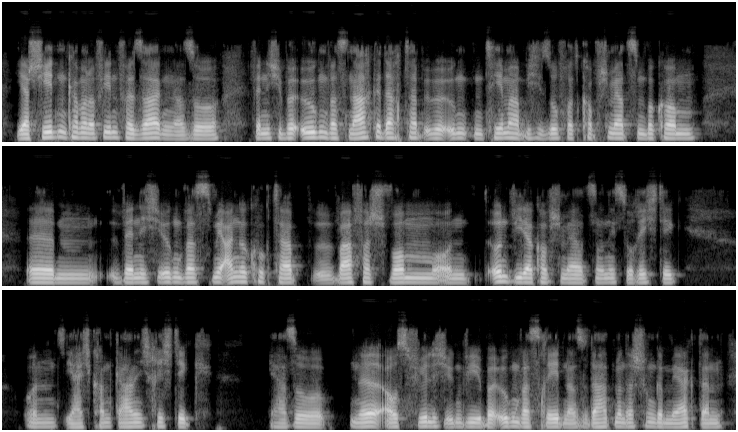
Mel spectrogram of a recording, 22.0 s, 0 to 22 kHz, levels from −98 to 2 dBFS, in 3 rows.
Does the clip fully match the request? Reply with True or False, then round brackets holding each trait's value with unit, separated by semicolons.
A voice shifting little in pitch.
True (2.1 semitones)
